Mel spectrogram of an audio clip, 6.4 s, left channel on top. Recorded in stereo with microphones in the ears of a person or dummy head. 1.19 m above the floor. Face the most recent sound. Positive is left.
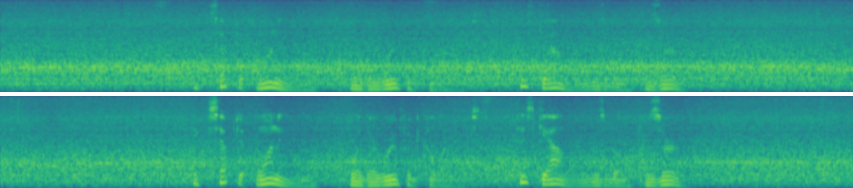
turn(degrees=-40)  # may be behind; listen again after turning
